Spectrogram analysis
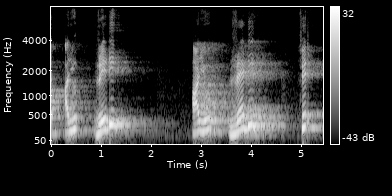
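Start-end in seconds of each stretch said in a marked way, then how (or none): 0.0-4.1 "Are you" kept down, a pause, then "ready" lifted; low start, final rise. Shown as a demonstration. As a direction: split it before "ready" and send that word up. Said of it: "लेकिन बाद में चढ़ाव है".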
